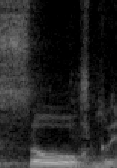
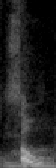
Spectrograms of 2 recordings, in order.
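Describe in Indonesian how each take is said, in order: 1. Vokalnya 'u' panjang biasa. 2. Vokalnya diftong, seperti 'au'. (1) "Bukan sauk tapi suk" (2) "ada yang bacanya sauk"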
